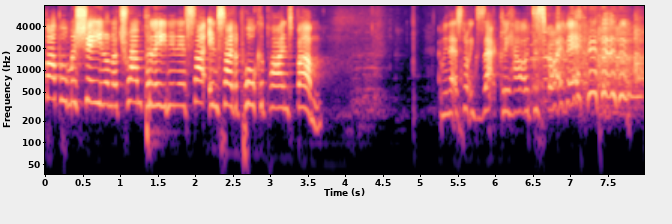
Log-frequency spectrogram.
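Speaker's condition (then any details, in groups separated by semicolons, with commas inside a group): Tourette syndrome; tics since childhood, diagnosed in 20s, wheelchair user, seizure-like ticking fits several daily, support worker; frequent vocal and motor tics throughout talk; involuntary vocal tics, hedgehog, cats, random phrases, obscene tics, speech control lost during fits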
